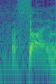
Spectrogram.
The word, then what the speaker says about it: Asahi: How do you pronounce that? Asahi. Asahi.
